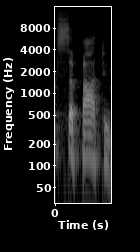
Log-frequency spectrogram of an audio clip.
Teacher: We're gonna have an open A sound. That second A that's that's in bold here in my example um is going to be like the it's not quite like bad, but it's as close as I can get it.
